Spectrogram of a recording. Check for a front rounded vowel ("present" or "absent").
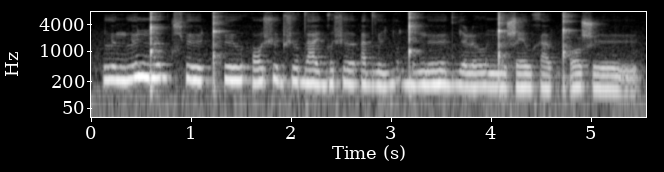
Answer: present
